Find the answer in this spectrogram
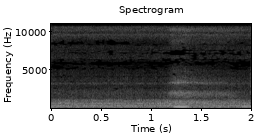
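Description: Handheld butane torch burning steadily with a hiss as it heats the banger of a dab rig. A brief soft breathy sound comes a little past a second in.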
